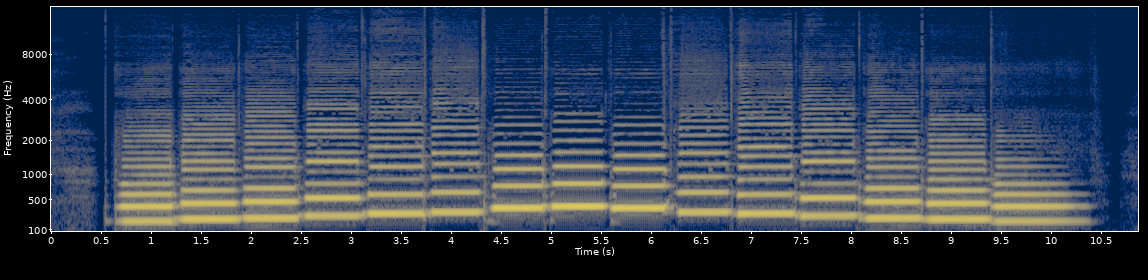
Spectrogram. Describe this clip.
Sax Alto - G minor
Part of the Good-sounds dataset of monophonic instrumental sounds.
instrument::sax_alto
note::G
good-sounds-id::6857
mode::natural minor
alto, Gminor, good-sounds, neumann-U87, sax, scale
